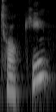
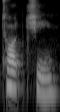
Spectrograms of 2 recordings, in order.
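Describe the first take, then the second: First: The double consonant has a hard k sound. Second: The double consonant has a soft ch sound. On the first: The speaker calls it right. "So when you say tocchi" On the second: The speaker calls it wrong. "If we didn't have the H, it would be tocci, and that doesn't sound correct"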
